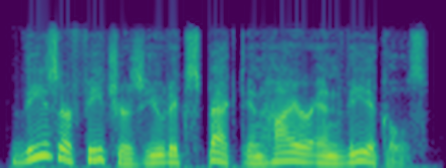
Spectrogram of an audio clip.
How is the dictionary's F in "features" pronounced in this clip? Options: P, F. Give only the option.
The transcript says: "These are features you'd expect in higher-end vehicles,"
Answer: F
